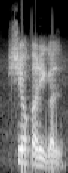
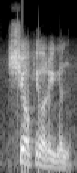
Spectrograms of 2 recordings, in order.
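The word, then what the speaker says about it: Schokoriegel: कखन बना देंगे कुखा को कखन chocolate bar शयोक रिगल शयोक रिगल chocolate सब तो बरे सारे बच्चे दुनिया में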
